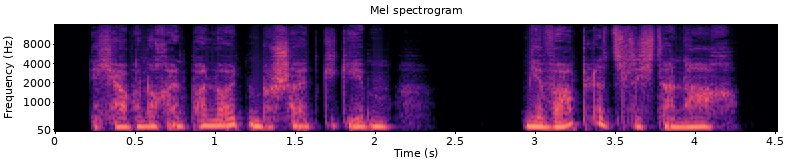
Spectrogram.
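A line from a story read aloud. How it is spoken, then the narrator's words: Whisper in ear. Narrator (German): Jakob flüsterte mir ins Ohr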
